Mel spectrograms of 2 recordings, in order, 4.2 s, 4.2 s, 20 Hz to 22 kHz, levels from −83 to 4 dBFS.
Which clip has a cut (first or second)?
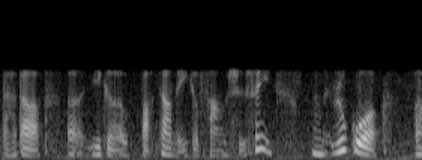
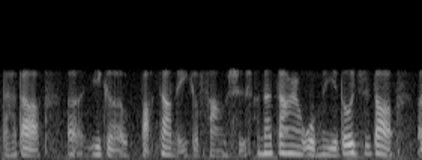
second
